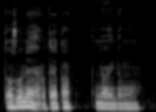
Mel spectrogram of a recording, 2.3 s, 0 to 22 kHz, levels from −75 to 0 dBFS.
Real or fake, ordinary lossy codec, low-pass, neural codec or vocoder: real; none; none; none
